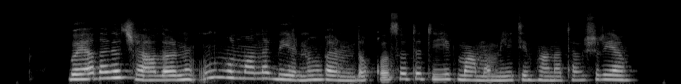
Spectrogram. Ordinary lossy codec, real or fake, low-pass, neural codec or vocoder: Opus, 16 kbps; real; 10.8 kHz; none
